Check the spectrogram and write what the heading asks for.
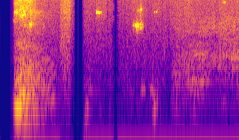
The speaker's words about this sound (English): My dog is currently going crazy. Honey, you have to go upstairs soon. Because the dog is going crazy.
